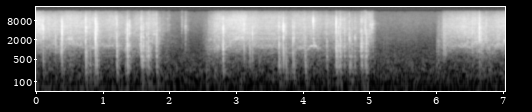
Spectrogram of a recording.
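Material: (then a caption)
Nylon. Fingertips and long nails scratch the lower part of a shiny black quilted nylon puffer jacket, producing bright, crisp rustling and scratching with sharp clicky ticks. The scratching comes in bursts with two near-silent pauses, around 2 and 5 seconds in.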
